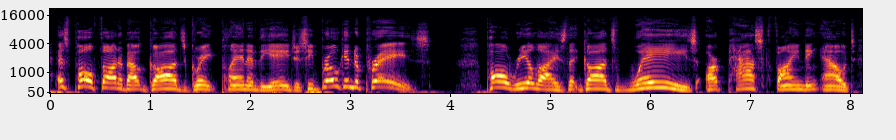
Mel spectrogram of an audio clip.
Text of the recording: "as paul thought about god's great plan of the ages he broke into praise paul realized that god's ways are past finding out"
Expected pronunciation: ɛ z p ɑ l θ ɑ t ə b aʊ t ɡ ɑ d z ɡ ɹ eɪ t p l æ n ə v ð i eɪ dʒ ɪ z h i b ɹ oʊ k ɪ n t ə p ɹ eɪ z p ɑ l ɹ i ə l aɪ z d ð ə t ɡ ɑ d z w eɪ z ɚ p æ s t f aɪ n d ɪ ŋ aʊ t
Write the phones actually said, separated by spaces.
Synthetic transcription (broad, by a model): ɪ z p ɑ l θ ɑ t ə b aʊ t ɡ ɑ d z ɡ ɹ eɪ t p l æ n ə v ð i eɪ dʒ ɪ z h i b ɹ oʊ k ɪ n t ə p ɹ eɪ z p ɑ l ɹ i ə l aɪ z ð ə t ɡ ɑ d z w eɪ z ɚ p æ s t f aɪ n d ɪ ŋ aʊ t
